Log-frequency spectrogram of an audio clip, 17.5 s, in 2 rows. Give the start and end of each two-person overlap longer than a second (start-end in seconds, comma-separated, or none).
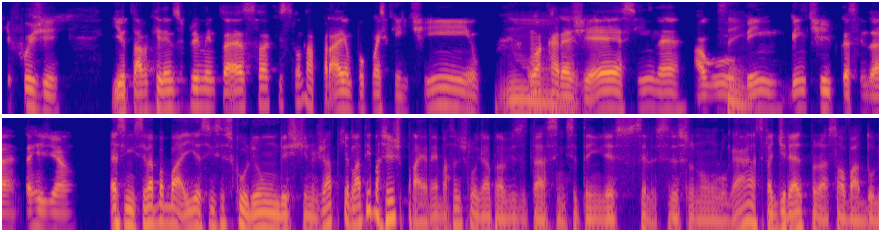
none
